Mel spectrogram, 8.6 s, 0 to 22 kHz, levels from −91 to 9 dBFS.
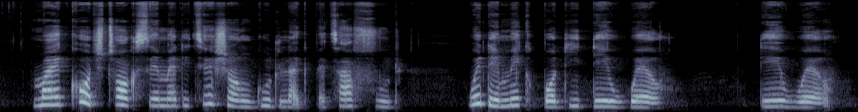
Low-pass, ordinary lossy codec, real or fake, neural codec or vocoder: none; none; fake; vocoder, 48 kHz, 128 mel bands, Vocos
